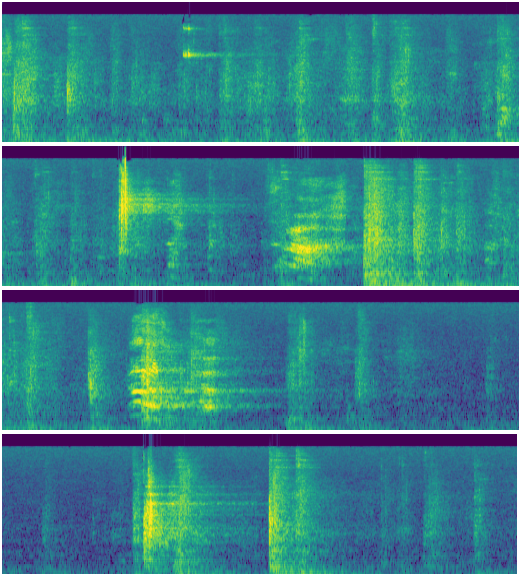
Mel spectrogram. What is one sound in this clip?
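Footsteps thump on a wooden stage.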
